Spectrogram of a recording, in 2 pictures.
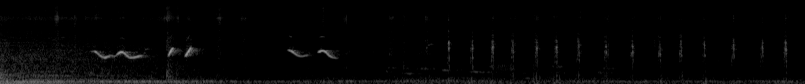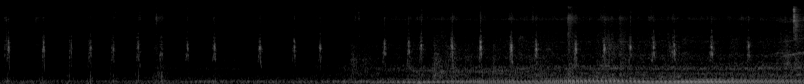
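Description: Caged leafbird giving a few short, quick whistled notes in the first few seconds. Then comes a long run of sharp, regular clicks, about four a second. A low hum rises near the end.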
